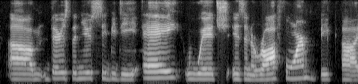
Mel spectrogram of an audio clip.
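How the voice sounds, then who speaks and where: Her tone bright and sharp, a woman of medium pitch speaks with fairly even intonation. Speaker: CBD wellness expert, therapist. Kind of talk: casual video chat show. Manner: hesitant with fillers.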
